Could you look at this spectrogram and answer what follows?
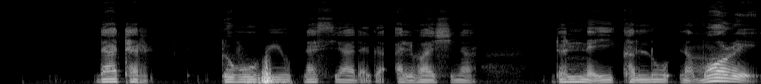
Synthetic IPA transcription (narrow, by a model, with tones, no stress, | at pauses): daː˦tʰɐ˨r | d̥ʊ˦buː˦bɪ˦ju˦na˦sɪ˦ja˨dɐ̰˨ɡa̰˨ʔa˨lbaː˦ʃɪ˦naː˨ | dɔ˦nːa˨ji˦kʰɐ˦lːoː˦na˨moː˦ɾe˨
